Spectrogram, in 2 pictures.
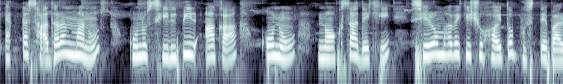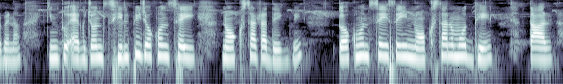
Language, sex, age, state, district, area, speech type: Bengali, female, 18-30, West Bengal, Paschim Medinipur, rural, spontaneous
